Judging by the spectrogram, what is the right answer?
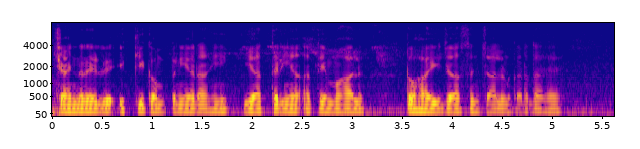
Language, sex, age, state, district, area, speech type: Punjabi, male, 18-30, Punjab, Kapurthala, urban, read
